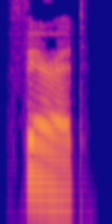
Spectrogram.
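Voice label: "ferret(s)", English, British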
